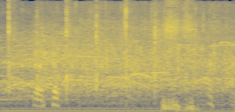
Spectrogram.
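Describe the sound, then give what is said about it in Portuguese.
A round of applause for a text about the film Animais Noturnos, a dense patter of clapping throughout, with voices briefly speaking and laughing over it. “Uma salva de palmas.”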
